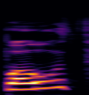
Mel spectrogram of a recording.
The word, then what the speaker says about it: both: 자, 여기서 both 할 때 어보가 아니라 b서 우까지 느껴질 수 있도록 요걸 이중 모음이라고 하는데 이중 모음들이 소리 기니까 길게 발음하셔야 돼요.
